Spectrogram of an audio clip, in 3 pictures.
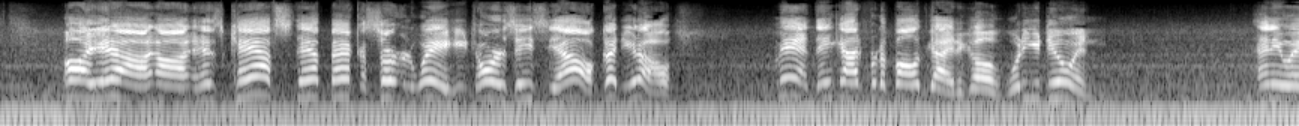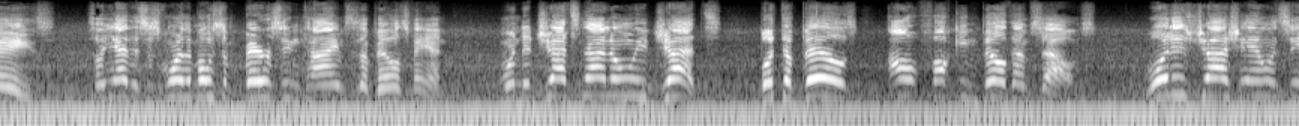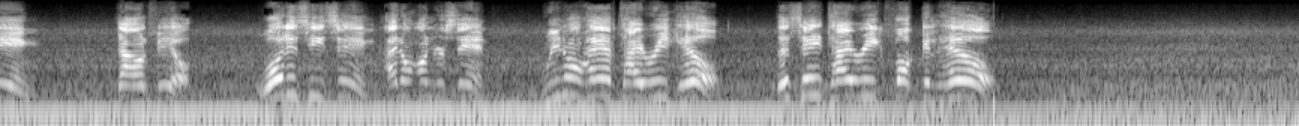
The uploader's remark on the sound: Drove down to the game to have stub hub cancel the ticket. Ranting in the dark driving home through all the emotions.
